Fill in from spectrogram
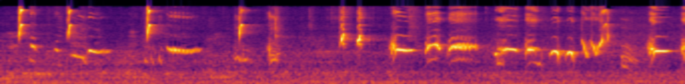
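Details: White-rumped shama singing close by: clear whistled phrases alternate with sharp clicks and harsh notes, then a busy stretch of rising and falling warbles, delivered in a lively, unpredictable sequence.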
